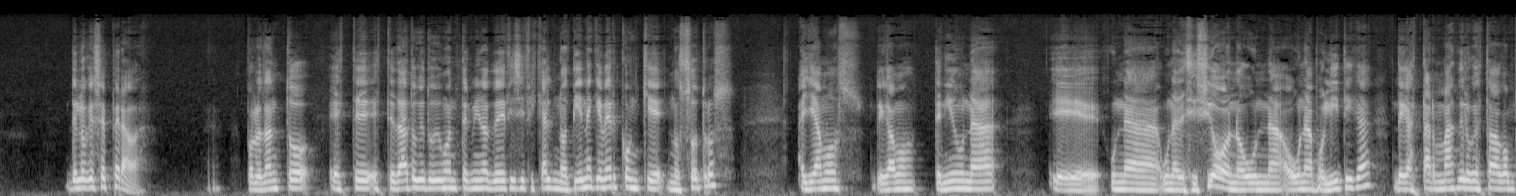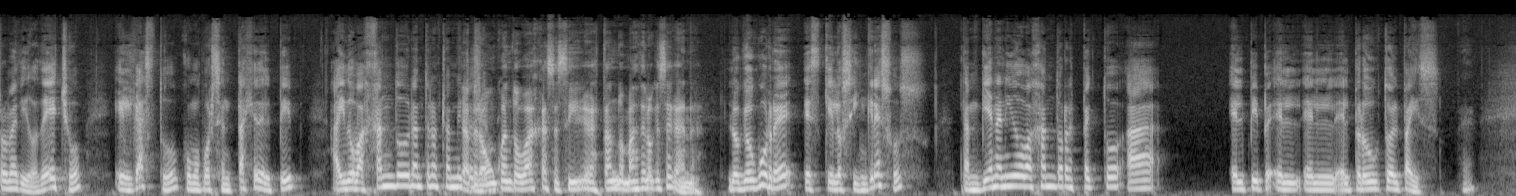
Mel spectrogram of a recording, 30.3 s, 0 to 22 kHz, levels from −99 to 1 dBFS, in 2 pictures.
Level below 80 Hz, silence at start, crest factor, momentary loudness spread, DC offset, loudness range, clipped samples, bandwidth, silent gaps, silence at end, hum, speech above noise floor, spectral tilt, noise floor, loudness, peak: -46 dBFS; 0.65 s; 12 dB; 7 LU; under 0.1%; 3 LU; under 0.1%; 15 kHz; none; 0 s; none; 40 dB; -6 dB/octave; -56 dBFS; -17 LUFS; -4 dBFS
